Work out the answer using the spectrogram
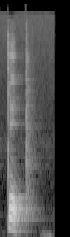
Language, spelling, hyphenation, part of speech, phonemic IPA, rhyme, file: Dutch, pop, pop, noun / verb, /pɔp/, -ɔp, Nl-pop.ogg
- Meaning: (noun) 1. cocoon, pupa 2. doll 3. As a term for a girl or woman 4. a pretty girl or young woman 5. a pretty girl or young woman: a girl or woman who wears a lot of make-up 6. guilder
